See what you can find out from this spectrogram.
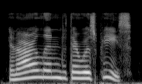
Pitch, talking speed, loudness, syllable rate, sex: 285 Hz, 210 wpm, -15 LUFS, 7.6 syllables/s, female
